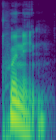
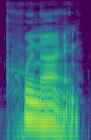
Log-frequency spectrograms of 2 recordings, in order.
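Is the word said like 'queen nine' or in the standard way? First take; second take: standard; queen nine. First: The word does not sound like 'queen nine'. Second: The word sounds like 'queen' plus 'nine'. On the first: It is the real name of the drug. The speaker calls it right. "It's actually called quinine" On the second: It is a memory aid linked to the crowned queen with a nine. The speaker calls it wrong. "I'm intentionally mispronouncing quinine to help you remember it better"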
